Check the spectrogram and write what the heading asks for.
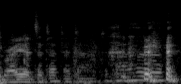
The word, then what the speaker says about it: Raya: Since no one can pronounce her last name, it's Raya. No one can spell it.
